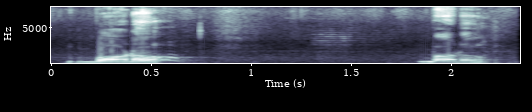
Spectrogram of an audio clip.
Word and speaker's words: বড় বড়: মনে করুন বড় বড়, তাহলে আমাদের উচ্চারণ করতে হবে কি কি, বড় বড়। অর্থাৎ শেষে যে অগুলো রয়েছে, যেমন বড় অ, এই অটা ও হয়ে যাচ্ছে, বড় বড়।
